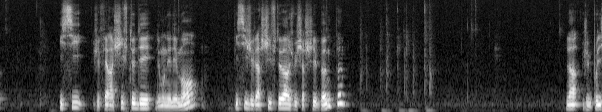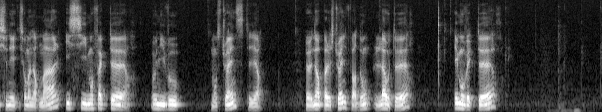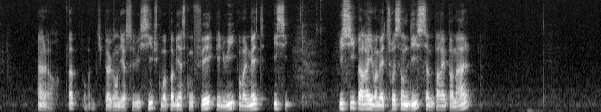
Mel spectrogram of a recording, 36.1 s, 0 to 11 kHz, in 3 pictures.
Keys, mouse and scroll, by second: 2.5 shift+d, 12.4 click, 14.0-18.1 drag, 18.9-23.5 drag, 24.1-26.5 middle drag, 26.5-36.1 drag.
